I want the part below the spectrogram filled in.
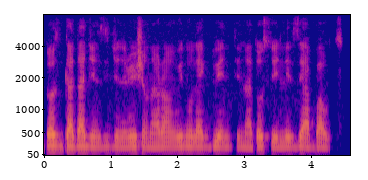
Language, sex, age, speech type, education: Nigerian Pidgin, male, 46-60, spontaneous, tertiary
